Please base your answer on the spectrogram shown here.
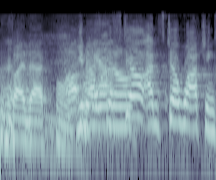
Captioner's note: laughter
